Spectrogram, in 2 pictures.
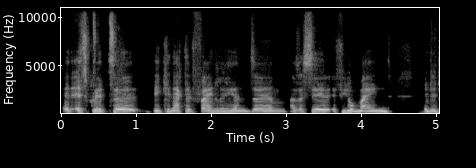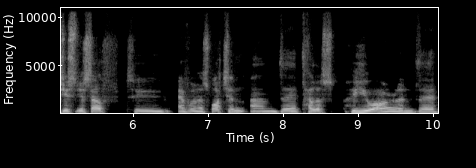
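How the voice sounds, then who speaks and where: A man's voice: medium pitch, fairly even intonation, normal speed, darkish tone. A man hosting an interview, opening in an upbeat, welcoming way on a video call. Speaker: host. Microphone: video call webcam.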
